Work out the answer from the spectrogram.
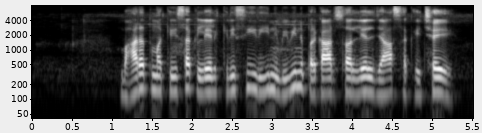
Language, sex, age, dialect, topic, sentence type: Maithili, male, 25-30, Southern/Standard, agriculture, statement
